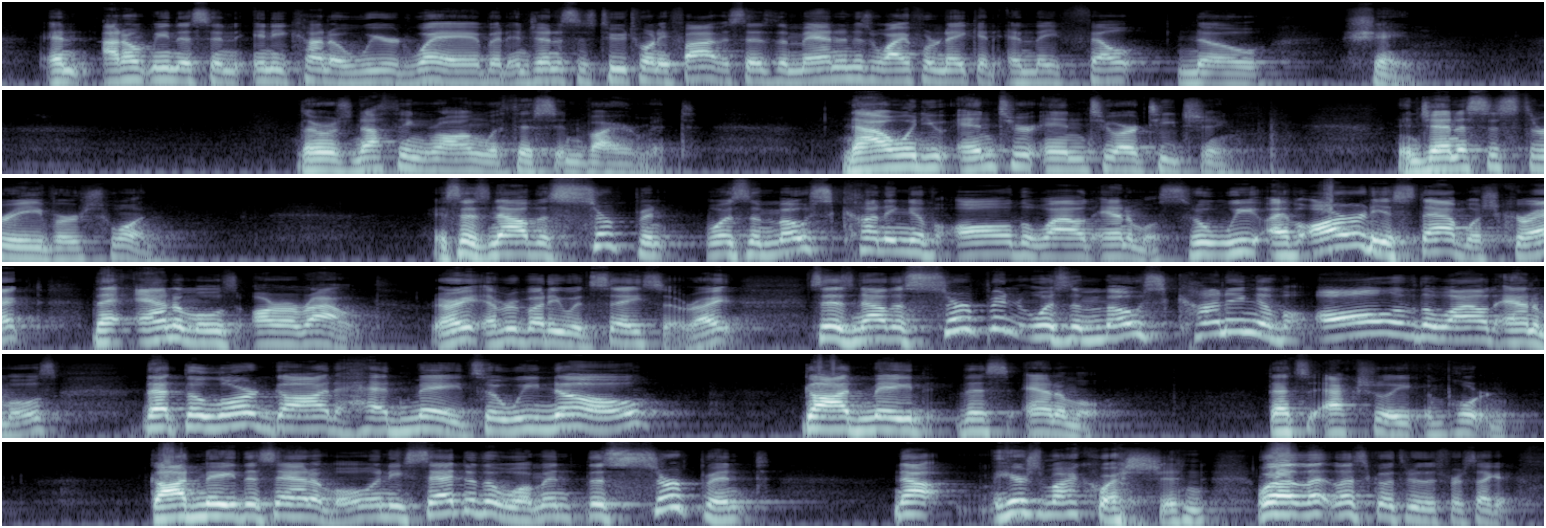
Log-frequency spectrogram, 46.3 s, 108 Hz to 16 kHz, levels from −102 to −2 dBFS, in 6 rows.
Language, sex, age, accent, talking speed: English, male, 30-49, American, 170 wpm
